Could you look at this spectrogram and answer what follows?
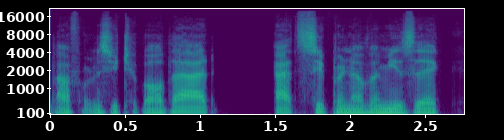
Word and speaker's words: SuperKnova: YouTube, all that, at SuperKnova Music, spelled SuperKnova. There's a silent K in front of the N in Nova, at SuperKnova Music on all the platforms.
